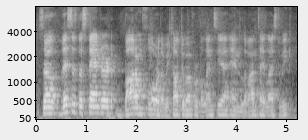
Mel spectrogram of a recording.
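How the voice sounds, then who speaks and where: A man's voice: medium pitch, normal speed, fairly bright tone, roomy sound, slight background noise. A man hosting a casual sports podcast, reading news items aloud with loose asides. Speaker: podcast host.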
